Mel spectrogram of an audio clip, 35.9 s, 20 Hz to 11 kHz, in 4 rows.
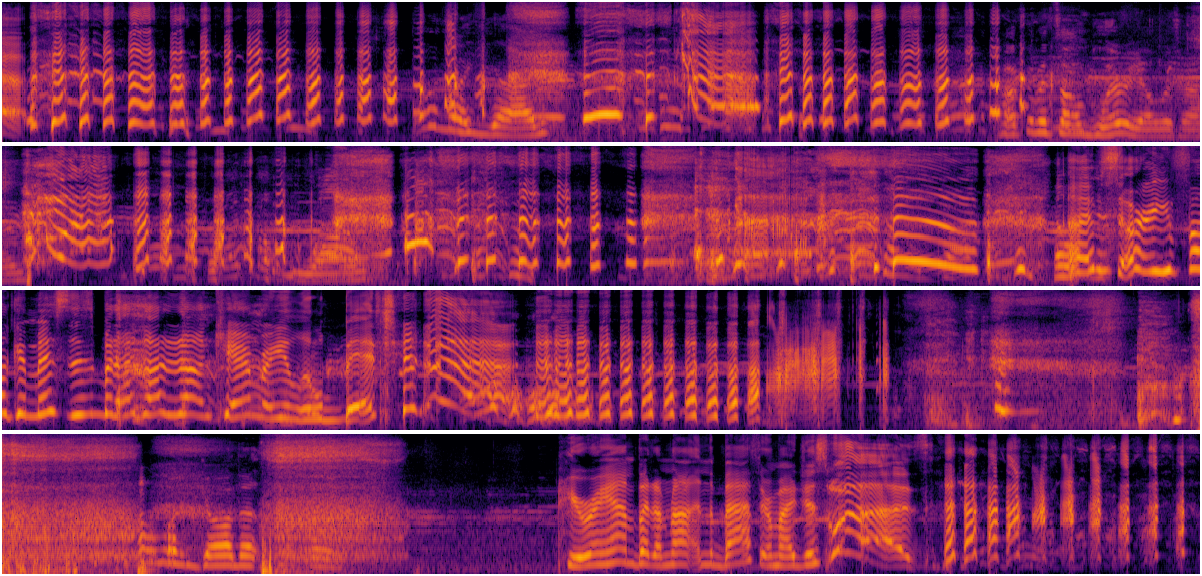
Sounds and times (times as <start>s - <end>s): Wail, moan: 4.4s - 5.8s, 21.1s - 22.0s.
